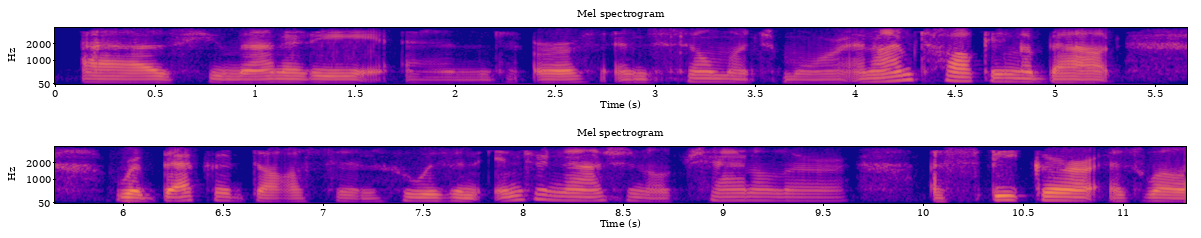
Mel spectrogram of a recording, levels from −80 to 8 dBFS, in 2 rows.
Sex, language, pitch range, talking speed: female, English, 125-160 Hz, 120 wpm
